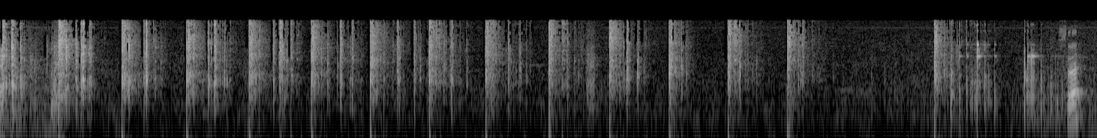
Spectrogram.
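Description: Claw hammer repeatedly smashing the sheet-metal chassis of a car stereo head unit on concrete paving. Sharp metallic strikes come about two to three a second, stop for over a second near the end, then two quick blows follow.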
